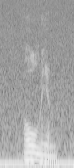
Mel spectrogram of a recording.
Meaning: holmium
- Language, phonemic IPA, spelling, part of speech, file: Dutch, /ˈhɔlmiˌjʏm/, holmium, noun, Nl-holmium.ogg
